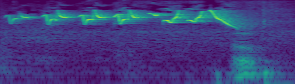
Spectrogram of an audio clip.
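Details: Chestnut-sided Warbler, breeding in southern Canada and the northern U.S., sings 'please, please, pleased to meet ya': a quick run of high, sweet notes, about five a second, ending in an emphatic downslurred note; a voice briefly follows.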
